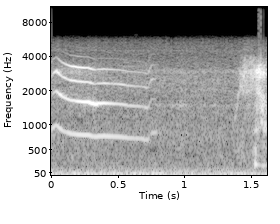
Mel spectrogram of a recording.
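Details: Pet cat eager to go outside to birds at the feeder, which flew off at her meow; one drawn-out, clear meow falling slightly in pitch, followed by a brief click.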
